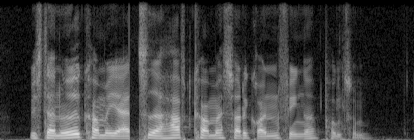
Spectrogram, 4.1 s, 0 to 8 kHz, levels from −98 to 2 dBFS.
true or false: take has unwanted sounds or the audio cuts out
true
